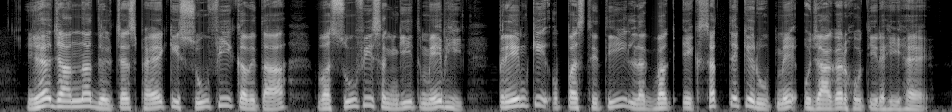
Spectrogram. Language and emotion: Hindi, neutral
